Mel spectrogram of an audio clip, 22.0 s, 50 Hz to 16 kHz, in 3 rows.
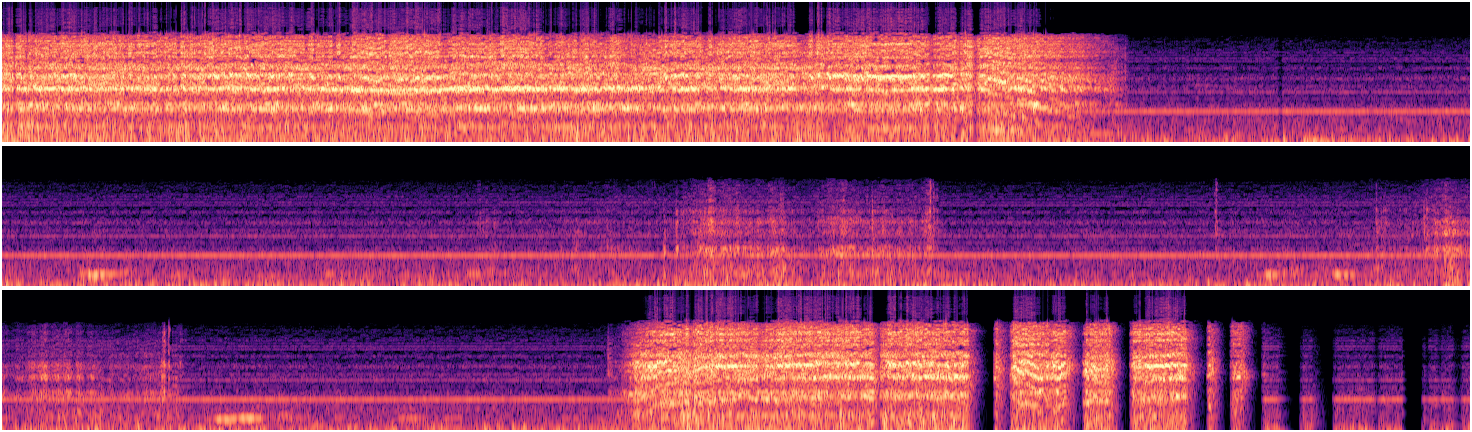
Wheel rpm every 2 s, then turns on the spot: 230, 230, 120, 0, 0, 10, 0, 10, 60, 210, 30.
10-12 14-16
